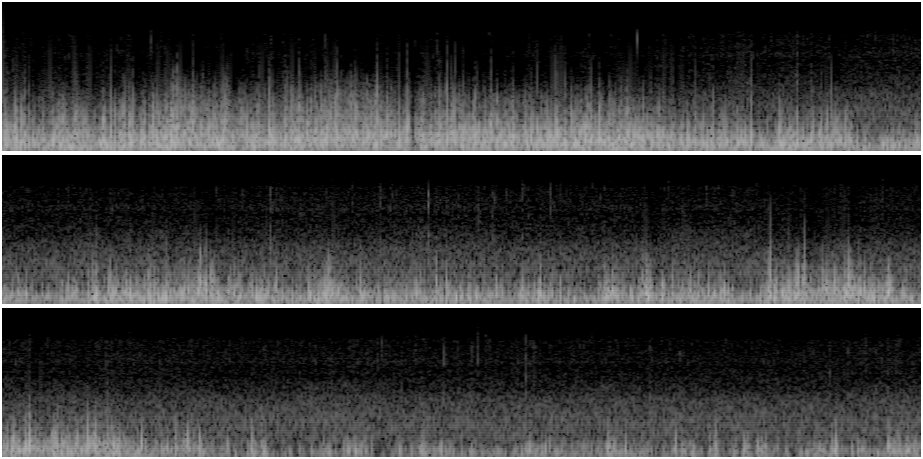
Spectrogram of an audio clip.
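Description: Wind buffeting the camera's microphone in gusts, a low rumbling rush that is strongest over the first five seconds, then comes and goes more weakly towards the end.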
